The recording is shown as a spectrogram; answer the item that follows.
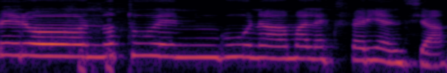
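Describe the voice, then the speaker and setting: A woman with an Italian accent against a quiet background. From northern Italy, Imola. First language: Italian (speaking Spanish). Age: 30s. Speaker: long-term traveller. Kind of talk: casual interview.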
